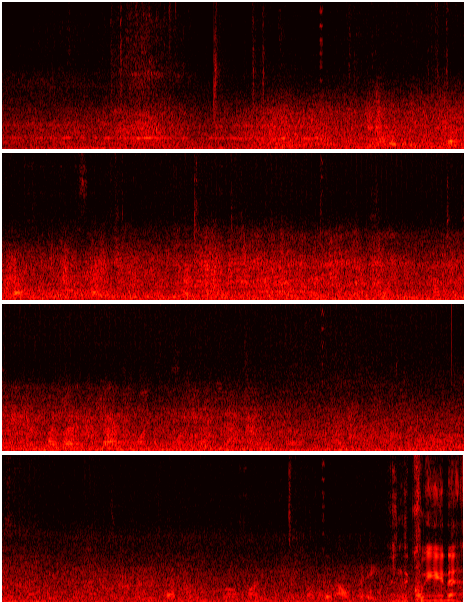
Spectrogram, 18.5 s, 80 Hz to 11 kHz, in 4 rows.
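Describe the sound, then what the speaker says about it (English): A United Boeing Dreamliner jet rolls down the runway, its engines a loud, sustained roar that swells and holds, while a person talks over the noise. "got that United Dreamliner rolling down to 5 right"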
